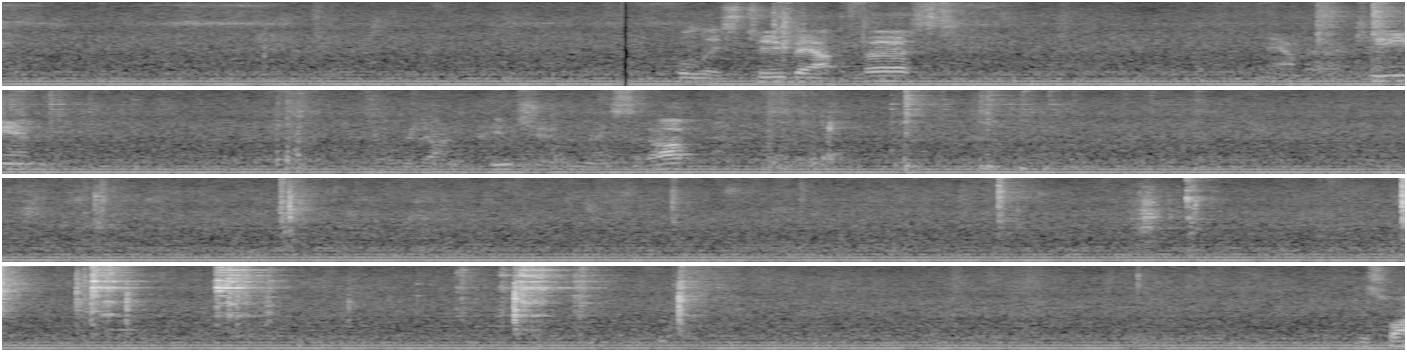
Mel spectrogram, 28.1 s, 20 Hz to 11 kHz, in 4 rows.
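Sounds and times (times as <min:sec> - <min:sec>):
low mechanical hum: 0:00.0 - 0:28.0.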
